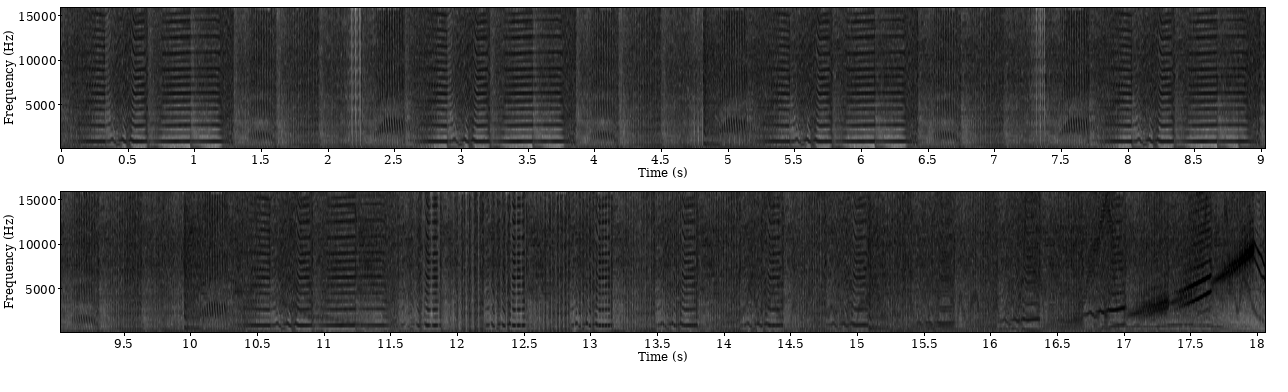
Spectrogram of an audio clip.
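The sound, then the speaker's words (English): A drum machine beat from a hard electronic set at a festival pounds out heavily distorted kicks in a fast, steady rhythm under loud, noisy, buzzing layers, with a tone sweeping upward through the second half. “You need it to sound like this. Does your drum machine sound like this?”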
